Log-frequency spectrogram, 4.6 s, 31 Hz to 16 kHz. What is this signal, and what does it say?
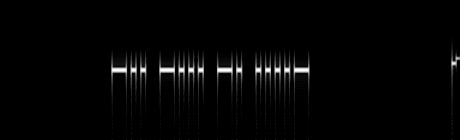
Morse code, heard as a keyed tone, about 25 wpm, 700 Hz. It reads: DBN4
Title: All Cut Numbers - 4-Digit 25wpm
